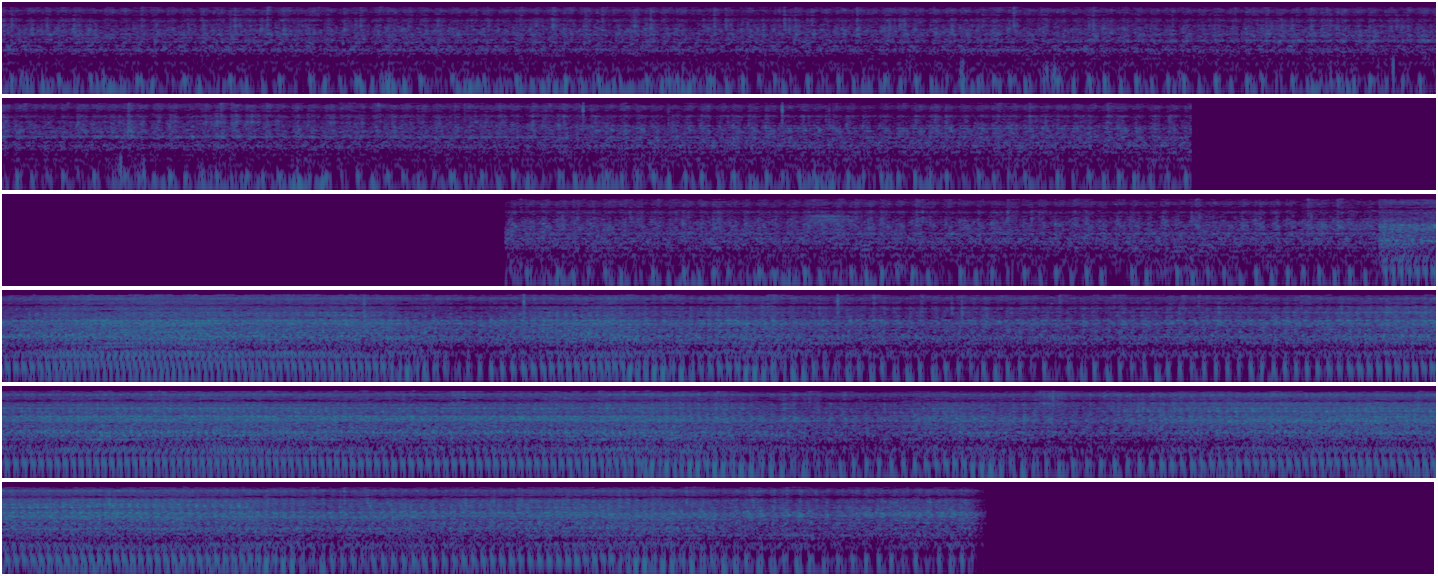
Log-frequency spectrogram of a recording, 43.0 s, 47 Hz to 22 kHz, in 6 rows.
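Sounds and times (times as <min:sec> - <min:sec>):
faint vehicle engine idling: 0:00.0 - 0:13.1, 0:16.9 - 0:40.8.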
